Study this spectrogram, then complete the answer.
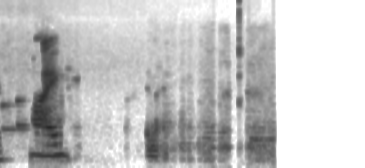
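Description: A young woman speaks cheerfully through an online call microphone.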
